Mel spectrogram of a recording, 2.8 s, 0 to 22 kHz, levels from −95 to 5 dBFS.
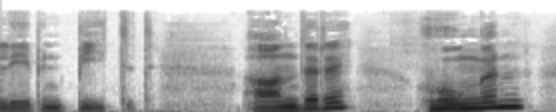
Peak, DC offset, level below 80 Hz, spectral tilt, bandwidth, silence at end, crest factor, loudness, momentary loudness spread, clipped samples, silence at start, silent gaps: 0 dBFS; under 0.1%; -46 dBFS; -7.5 dB/octave; 12 kHz; 0.15 s; 14 dB; -14 LUFS; 15 LU; under 0.1%; 0 s; none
